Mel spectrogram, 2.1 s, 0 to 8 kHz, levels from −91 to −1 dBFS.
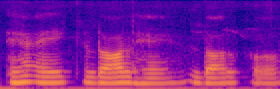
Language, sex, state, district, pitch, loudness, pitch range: Hindi, male, Bihar, Sitamarhi, 145 Hz, -31 LUFS, 135-150 Hz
